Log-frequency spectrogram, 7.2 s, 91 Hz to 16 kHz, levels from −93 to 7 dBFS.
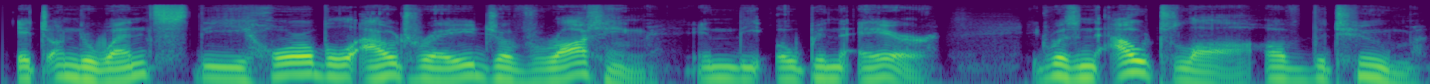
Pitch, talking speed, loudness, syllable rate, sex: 120 Hz, 150 wpm, -18 LUFS, 4.3 syllables/s, male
